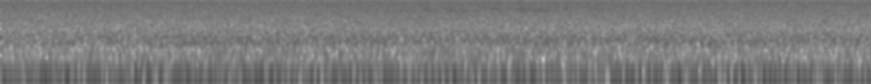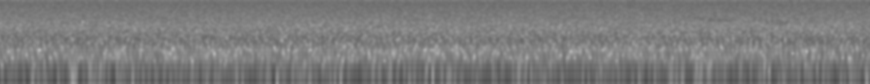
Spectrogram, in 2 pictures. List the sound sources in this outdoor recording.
Blue-headed Vireo, Blackburnian Warbler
